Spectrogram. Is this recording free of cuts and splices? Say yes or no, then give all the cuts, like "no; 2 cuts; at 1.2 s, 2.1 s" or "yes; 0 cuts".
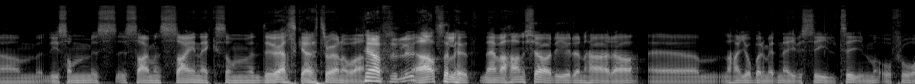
yes; 0 cuts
